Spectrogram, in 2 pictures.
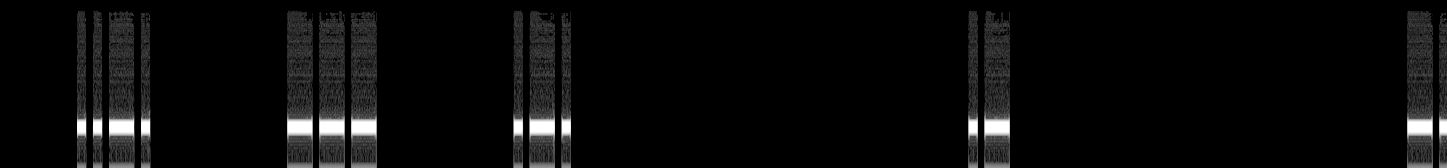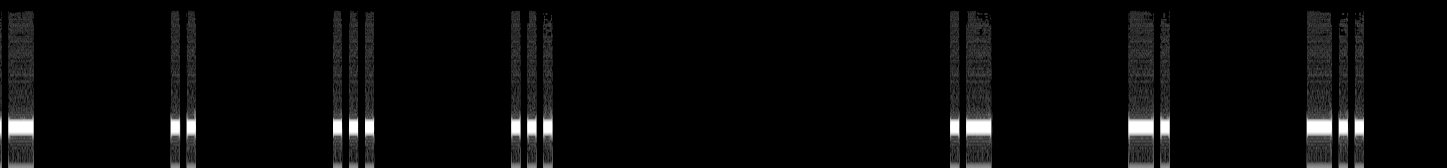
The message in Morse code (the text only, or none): FOR A KISS AND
